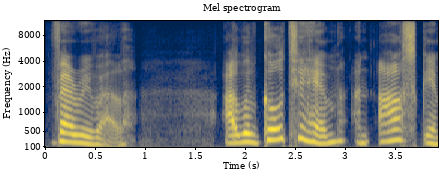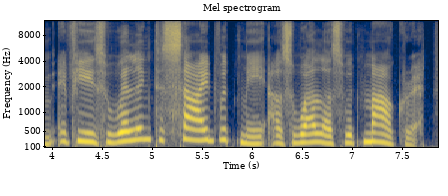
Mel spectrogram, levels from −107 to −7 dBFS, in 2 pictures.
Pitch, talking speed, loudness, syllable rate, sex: 220 Hz, 175 wpm, -18 LUFS, 4.1 syllables/s, female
